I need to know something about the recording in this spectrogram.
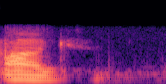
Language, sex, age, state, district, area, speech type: Nepali, male, 30-45, West Bengal, Darjeeling, rural, conversation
